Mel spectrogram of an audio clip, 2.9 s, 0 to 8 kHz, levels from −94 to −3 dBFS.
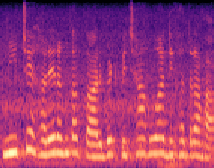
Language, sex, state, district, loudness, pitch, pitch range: Hindi, female, Haryana, Jhajjar, -16 LUFS, 255 Hz, 240-275 Hz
